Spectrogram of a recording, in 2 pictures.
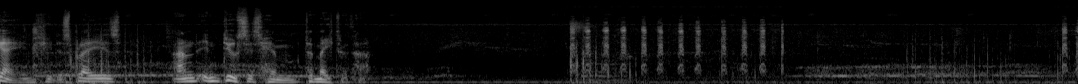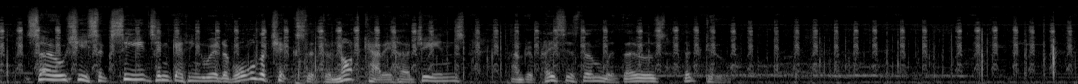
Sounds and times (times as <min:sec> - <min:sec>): Bird: 0:00.0 - 0:03.7, 0:04.3 - 0:21.5
Outside, rural or natural: 0:00.0 - 0:21.5
Speech: 0:11.1 - 0:18.1.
